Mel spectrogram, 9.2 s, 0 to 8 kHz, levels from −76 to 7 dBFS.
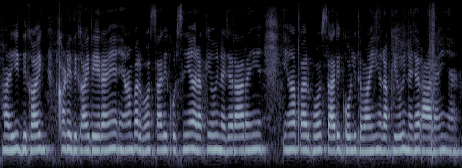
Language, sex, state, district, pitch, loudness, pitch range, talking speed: Hindi, female, Chhattisgarh, Rajnandgaon, 220 Hz, -25 LUFS, 210-225 Hz, 190 wpm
